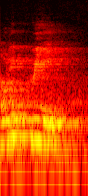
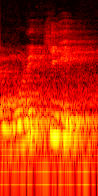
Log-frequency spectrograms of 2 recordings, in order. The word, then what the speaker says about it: muriqui: Porque no muriqui o som do U não é pronunciado. Ninguém fala muriqui, é muriqui.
